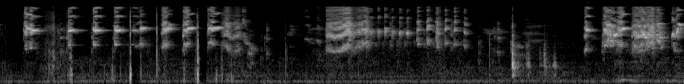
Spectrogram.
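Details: Colony of lovebirds giving sharp, high squeaky chirps in quick separate notes, then a thicker overlapping chatter in the middle and another shrill burst near the end, with scattered clicks between.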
